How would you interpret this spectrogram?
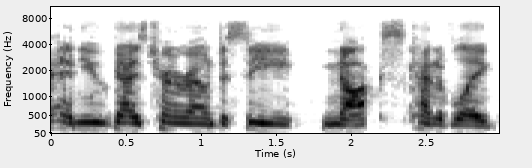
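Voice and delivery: ordinary talk, nothing marked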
